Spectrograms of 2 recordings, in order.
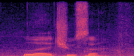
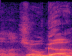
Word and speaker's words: Lechuza: I wrote it wrong in here, but it's actually pronounced Lechuza. The Lechuga.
